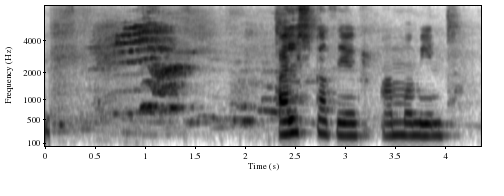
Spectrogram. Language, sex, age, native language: Icelandic, male, 8, Icelandic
